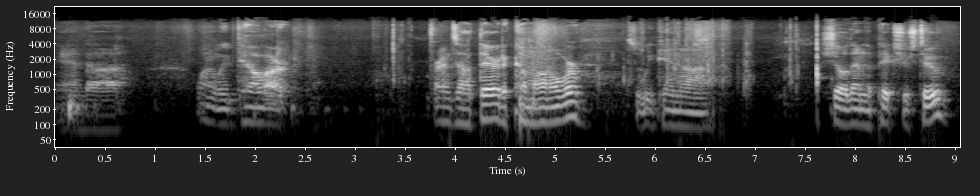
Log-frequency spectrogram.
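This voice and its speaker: A man's voice: on the low side, expressive, measured pace, pauses often, darkish tone, a little hiss or hum. A man reading a picture book aloud to children as storytime host, with conversational asides to the listeners.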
